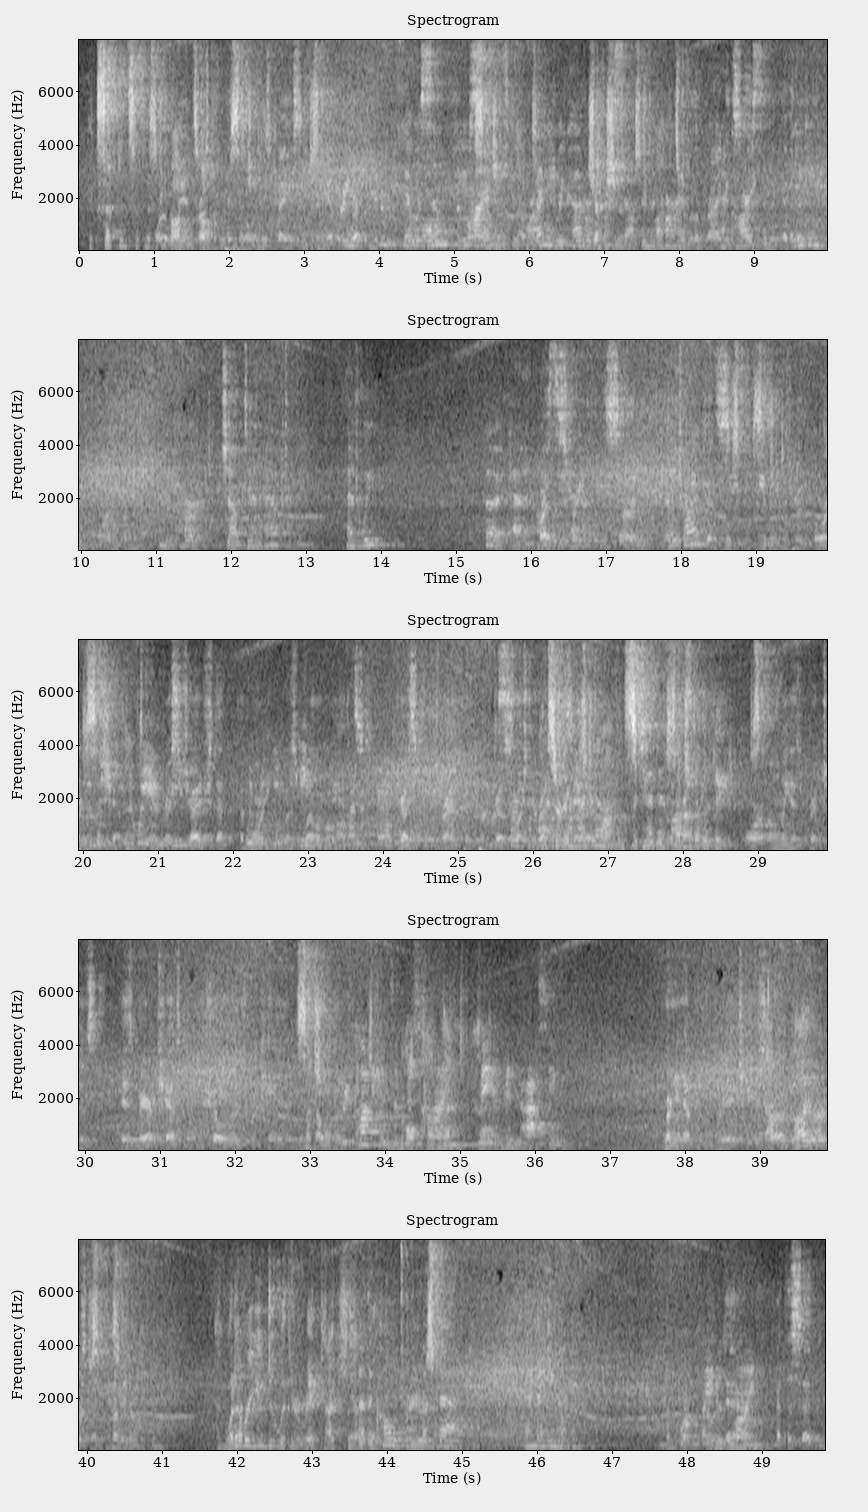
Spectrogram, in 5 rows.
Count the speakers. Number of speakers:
4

